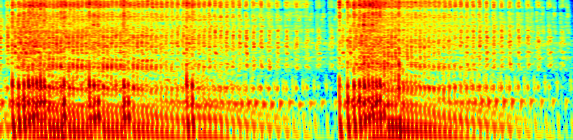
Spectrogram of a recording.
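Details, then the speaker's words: Free Facebook Marketplace Craftsman riding mower with rodent-fouled wiring (owner suspects exposed wires): small single-cylinder engine firing steadily at about four beats a second, with a brief dip and recovery; normal running. "It's alive."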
